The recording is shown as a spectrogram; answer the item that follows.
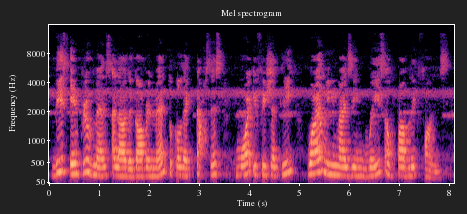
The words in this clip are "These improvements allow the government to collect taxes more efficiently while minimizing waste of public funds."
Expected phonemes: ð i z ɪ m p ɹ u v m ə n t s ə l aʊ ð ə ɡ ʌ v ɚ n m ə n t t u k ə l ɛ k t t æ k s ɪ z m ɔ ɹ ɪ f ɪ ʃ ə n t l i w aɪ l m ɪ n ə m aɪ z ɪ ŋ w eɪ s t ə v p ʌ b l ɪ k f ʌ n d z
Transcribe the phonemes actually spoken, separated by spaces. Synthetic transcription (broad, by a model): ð i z ɪ m p ɹ u v m ə n t s ə l aʊ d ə ɡ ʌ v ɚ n m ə n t t u k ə l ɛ k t t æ k s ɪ s m ɔ ɹ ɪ f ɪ ʃ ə n t l i w aɪ l m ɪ n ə m aɪ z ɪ ŋ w eɪ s ə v p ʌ b l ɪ k f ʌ n d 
